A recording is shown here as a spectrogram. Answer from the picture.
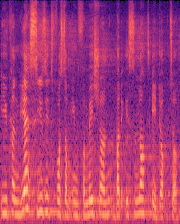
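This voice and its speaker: Noticeable background noise fills the recording. The delivery keeps a moderate pace, and its pitch varies in an ordinary way. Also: woman. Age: 60s. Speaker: cancer doctor. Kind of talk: health talk at church conference.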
